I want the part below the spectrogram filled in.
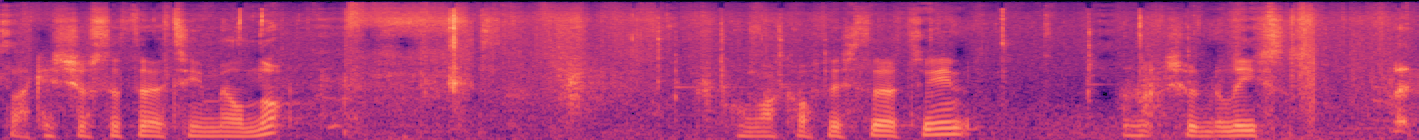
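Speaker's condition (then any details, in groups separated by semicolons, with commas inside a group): No condition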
